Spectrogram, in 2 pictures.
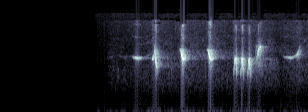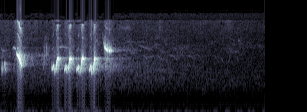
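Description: A bird chirping and whistling: sharp clear notes start about two seconds in, include a quick run of five notes, and stop a little after five seconds.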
